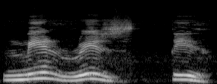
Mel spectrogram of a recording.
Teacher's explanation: یہاں پر را کو پہلے میم نون را زیر مر، را کو 2 مرتبہ پڑھیں گے، پھر را زا زیر رز، زا کی سیٹی بھی نکالے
